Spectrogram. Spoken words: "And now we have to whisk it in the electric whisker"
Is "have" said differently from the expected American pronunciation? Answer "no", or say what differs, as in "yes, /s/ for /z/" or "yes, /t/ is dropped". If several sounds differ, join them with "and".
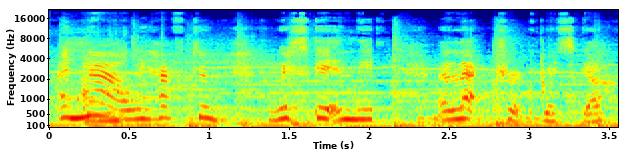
yes, /f/ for /v/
